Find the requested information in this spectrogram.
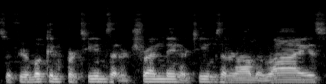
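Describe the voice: A man speaks at a fairly quick pace with fairly even intonation. His raspy voice has a slightly mellow tone and a slightly husky edge. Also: fairly low pitch for a man.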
